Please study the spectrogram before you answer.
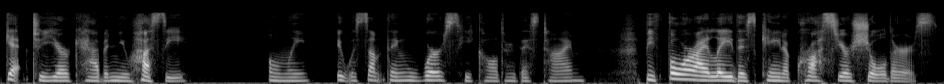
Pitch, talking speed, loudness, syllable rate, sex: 175 Hz, 155 wpm, -20 LUFS, 5.3 syllables/s, female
